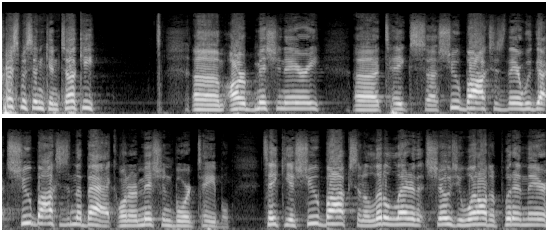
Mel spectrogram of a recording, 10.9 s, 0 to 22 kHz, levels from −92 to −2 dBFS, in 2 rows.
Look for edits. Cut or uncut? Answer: uncut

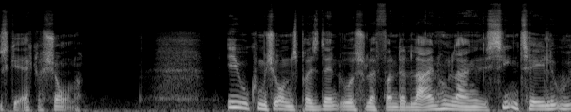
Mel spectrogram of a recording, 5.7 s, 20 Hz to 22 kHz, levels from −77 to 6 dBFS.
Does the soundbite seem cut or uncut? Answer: uncut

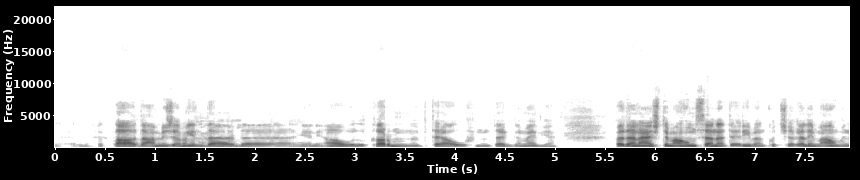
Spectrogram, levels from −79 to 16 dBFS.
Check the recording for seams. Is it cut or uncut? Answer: uncut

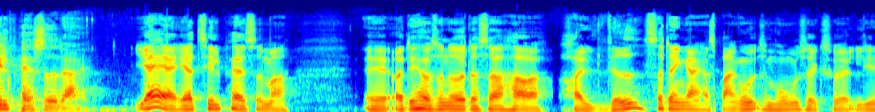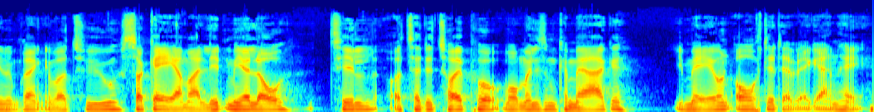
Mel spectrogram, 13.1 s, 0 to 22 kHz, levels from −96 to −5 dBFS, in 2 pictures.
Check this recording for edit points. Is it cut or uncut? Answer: cut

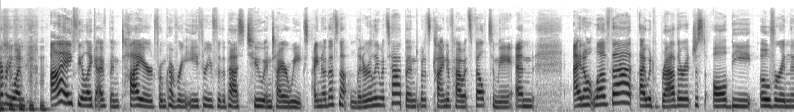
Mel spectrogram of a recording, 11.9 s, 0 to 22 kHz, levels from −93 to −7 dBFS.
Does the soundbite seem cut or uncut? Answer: uncut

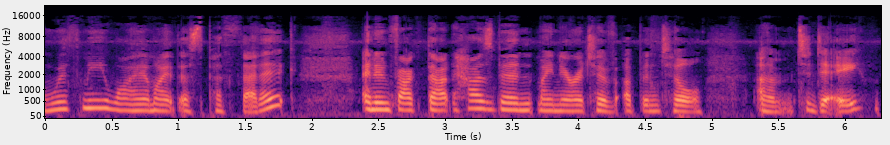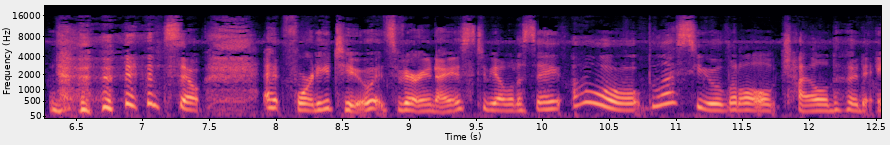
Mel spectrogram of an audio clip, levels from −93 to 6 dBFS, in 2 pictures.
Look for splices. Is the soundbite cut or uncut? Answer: uncut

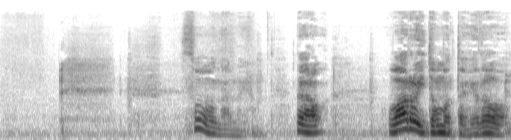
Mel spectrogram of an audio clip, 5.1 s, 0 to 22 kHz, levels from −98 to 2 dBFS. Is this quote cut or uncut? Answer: uncut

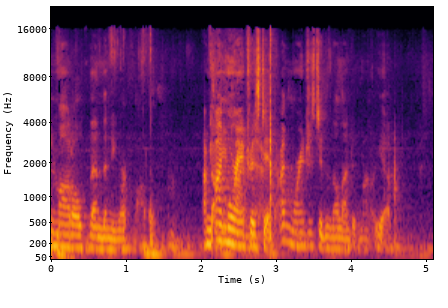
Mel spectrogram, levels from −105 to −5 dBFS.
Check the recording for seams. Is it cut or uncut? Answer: cut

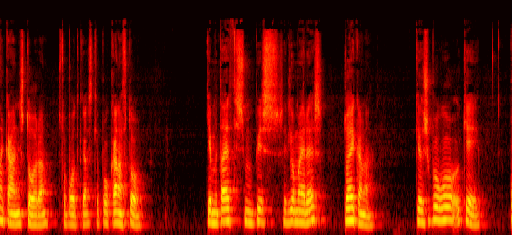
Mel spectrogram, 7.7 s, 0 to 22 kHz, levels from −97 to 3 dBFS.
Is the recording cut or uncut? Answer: uncut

